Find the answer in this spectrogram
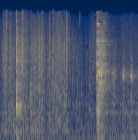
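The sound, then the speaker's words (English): Knife chopping pickles for a sambal, lime and pickle mayo: a few sharp clicking strikes with faint kitchen clatter between them, the loudest hits near the start and in the middle. “Let's chop some pickles.”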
